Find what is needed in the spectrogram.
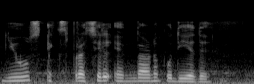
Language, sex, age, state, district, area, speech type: Malayalam, male, 18-30, Kerala, Palakkad, rural, read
